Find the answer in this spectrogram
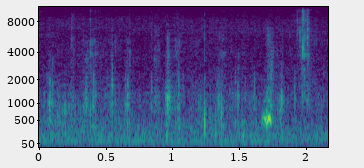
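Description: A person chewing a mouthful of boiled egg close to the microphone, with short irregular wet clicks and smacks; one louder smack comes near the end.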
